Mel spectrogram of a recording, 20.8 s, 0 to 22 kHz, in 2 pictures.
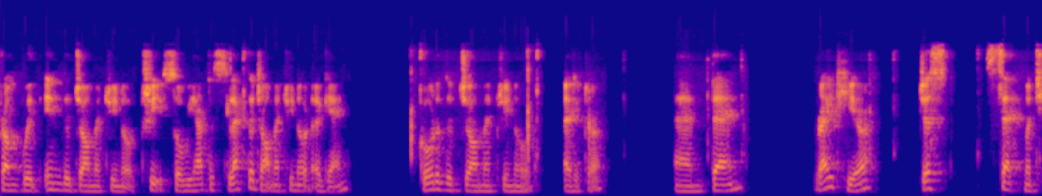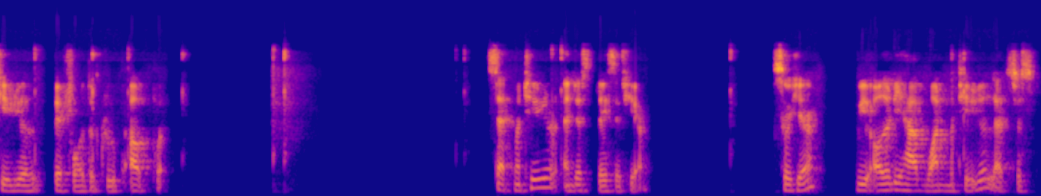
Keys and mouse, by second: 2.3 click, 4.1-5.5 drag, 6.2 ctrl+middle click, 7.4 middle click, 8.1 ctrl+middle click, 8.9-9.4 middle drag, 9.8-10.4 drag, 10.8-11.1 drag, 11.7 click, 11.9-12.6 drag, 12.6 shift+a, 12.8 shift+a, 17.7-20.3 drag.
